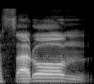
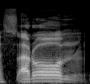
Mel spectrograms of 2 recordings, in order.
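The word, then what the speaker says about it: שָׁלוֹם: 사롬. 영어로는 샬롬이지만 히브리 발음으로 다시 한번 따라하겠습니다. 사롬.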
